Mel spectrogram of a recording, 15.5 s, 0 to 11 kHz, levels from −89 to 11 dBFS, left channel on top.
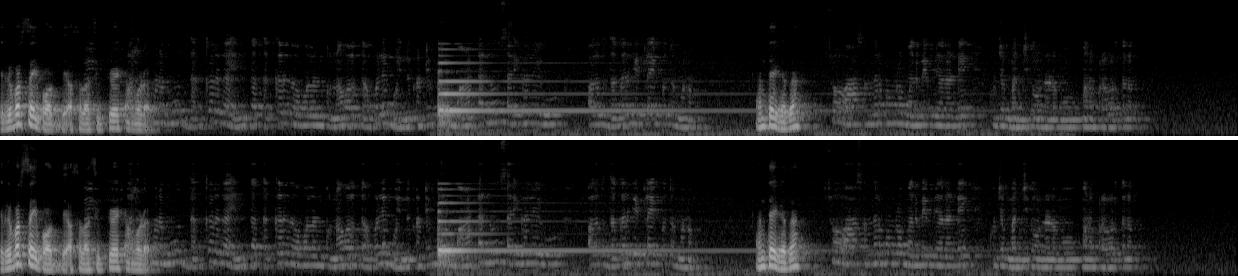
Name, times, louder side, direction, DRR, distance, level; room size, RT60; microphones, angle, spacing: voice 1, 0.0-1.9 9.4-10.0, right 2 dB, 35° right, 10 dB, 0.5 m, -29 dB
voice 2, 1.0-7.1 7.3-8.8 10.4-14.1, right 1 dB, 80° right, 2 dB, 3.3 m, -49 dB
Piano, 5.4-13.3, right 2 dB, 60° right, 3.3 m, -43 dB
12.5 x 4.4 x 7.4 m, 0.75 s
head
